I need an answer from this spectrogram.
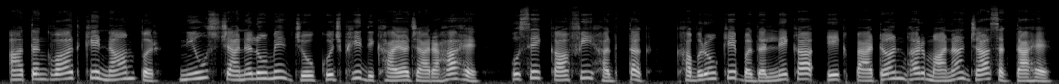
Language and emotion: Hindi, neutral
